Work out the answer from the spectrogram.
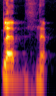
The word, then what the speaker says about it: Gleb: Um, can he teach us how to pronounce Gleb? It's just Gleb.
